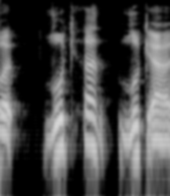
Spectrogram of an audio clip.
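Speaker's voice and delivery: voice breaking and cracking mid-phrase. Commentator breaks down a pass in a football match, voice cracking. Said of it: "I think my voice just cracked".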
